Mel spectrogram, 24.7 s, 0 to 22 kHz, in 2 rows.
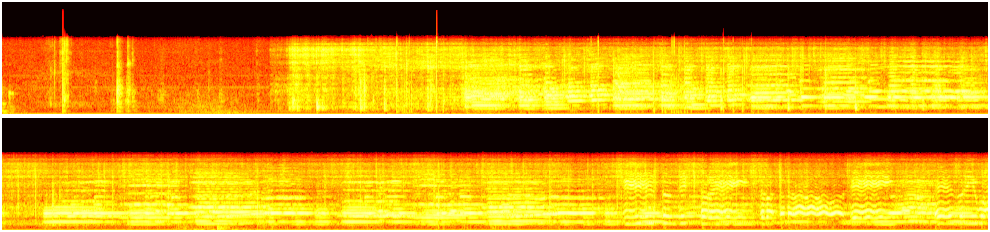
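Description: A c.1910 Rena double-face disc record of a music hall song playing on a gramophone: a few needle clicks over a quiet groove, then about three and a half seconds in the music starts, thin, with no deep bass and no top, as on an early acoustic recording.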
